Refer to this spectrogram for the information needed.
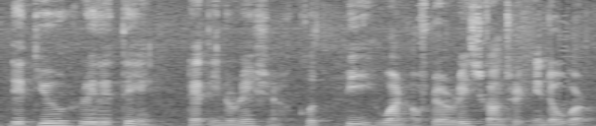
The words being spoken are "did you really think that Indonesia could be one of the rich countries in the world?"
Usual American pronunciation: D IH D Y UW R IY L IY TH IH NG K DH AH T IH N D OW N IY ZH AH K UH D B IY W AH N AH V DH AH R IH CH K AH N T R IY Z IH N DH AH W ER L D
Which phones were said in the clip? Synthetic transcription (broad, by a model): D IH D Y UW R IY L IY T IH NG K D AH T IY N D OW N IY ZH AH K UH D B IY W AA N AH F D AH R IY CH K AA N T R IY IH N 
